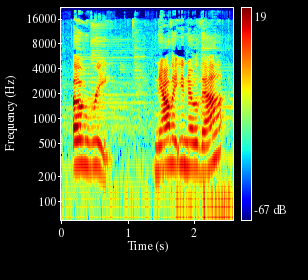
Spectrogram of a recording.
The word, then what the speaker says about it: Horry: First of all, in Myrtle Beach and the surrounding areas, the county is pronounced Horry, not Horry. If you're a native, it's Horry.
